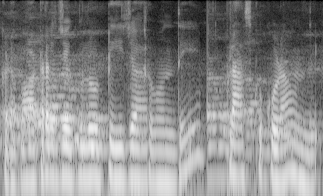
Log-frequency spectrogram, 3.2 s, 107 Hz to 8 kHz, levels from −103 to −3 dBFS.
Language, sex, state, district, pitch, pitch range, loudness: Telugu, female, Telangana, Nalgonda, 155 Hz, 150-160 Hz, -17 LUFS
